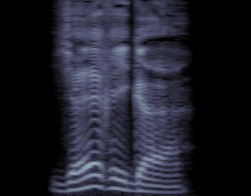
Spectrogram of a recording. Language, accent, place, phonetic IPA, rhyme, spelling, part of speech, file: German, Germany, Berlin, [ˈjɛːʁɪɡɐ], -ɛːʁɪɡɐ, jähriger, adjective, De-jähriger.ogg
- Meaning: inflection of jährig: 1. strong/mixed nominative masculine singular 2. strong genitive/dative feminine singular 3. strong genitive plural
